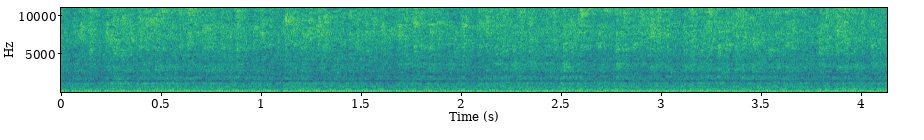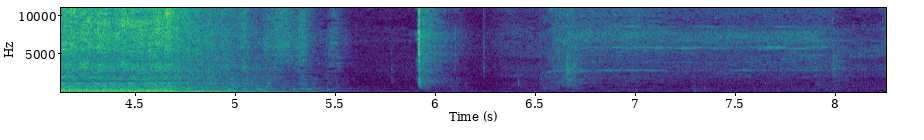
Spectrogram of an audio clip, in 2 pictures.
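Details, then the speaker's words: 2008 Harley-Davidson Road King, 44,000 miles, mic close to the valves: an even light ticking about four per second over the lumpy V-twin idle until shutdown. Owner suspects an excessively noisy valve train; not confirmed. "If you think it's noisier than it should be, which I think it is, this is my second. The other Road King I had was an 06, and the valve train was a little noisy on it also. But this sounds a bit excessive to me."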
